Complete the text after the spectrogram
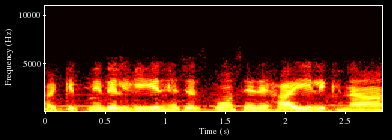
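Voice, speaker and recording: A woman talks in a fairly even tone while music plays behind her. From Pakistan. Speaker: poet. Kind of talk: poetry reading.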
